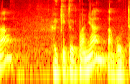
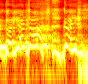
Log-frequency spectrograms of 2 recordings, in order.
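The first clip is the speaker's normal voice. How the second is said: very high, drawn-out mock wail; slow squealed tantrum plea; crying toddler; slower than usual. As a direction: imitate a little girl whining tearfully. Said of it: "no llores".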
